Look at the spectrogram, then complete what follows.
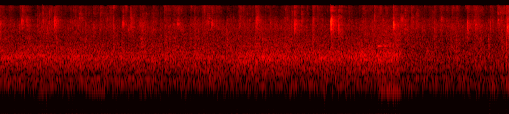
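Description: Rain falling steadily, an even hiss with scattered sharper drops ticking through it.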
